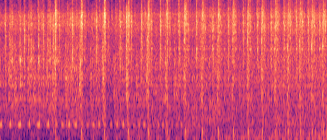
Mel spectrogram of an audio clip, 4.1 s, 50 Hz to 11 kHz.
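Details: Bolens 1250 tractor with its original Wisconsin S12D single-cylinder engine and Eaton hydro, after a governor spring tension adjustment; leaking fuel pump gasket and temporary muffler setup. Crisp, even, rapid firing with no misses or knocks; running fine.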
